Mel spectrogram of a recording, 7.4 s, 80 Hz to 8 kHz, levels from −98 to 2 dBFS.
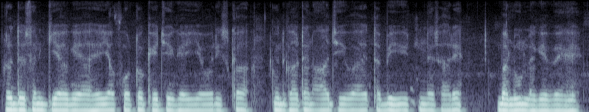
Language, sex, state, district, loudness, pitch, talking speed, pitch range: Hindi, male, Rajasthan, Jaipur, -17 LUFS, 115 Hz, 185 wpm, 110-115 Hz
